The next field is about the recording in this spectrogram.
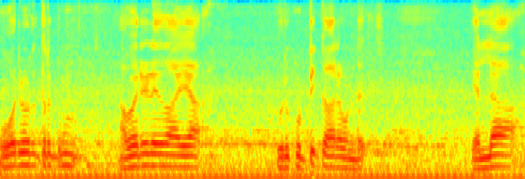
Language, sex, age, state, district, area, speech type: Malayalam, male, 60+, Kerala, Idukki, rural, spontaneous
